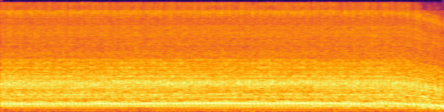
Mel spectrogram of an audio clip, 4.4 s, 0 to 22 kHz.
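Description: A car engine in the racing game Barro 22 drones steadily like a ride-on lawnmower, a buzzy, even, mid-pitched hum that holds constant for the whole stretch with no talking.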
